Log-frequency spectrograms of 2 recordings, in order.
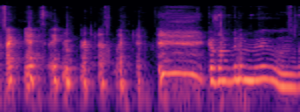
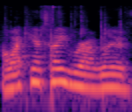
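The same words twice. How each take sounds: First: Laughing through words. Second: Said in the usual way. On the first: Real, not acted. Vlogger to viewers about moving, laughing through it. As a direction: speak through leftover giggles. Still laughing after slip.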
